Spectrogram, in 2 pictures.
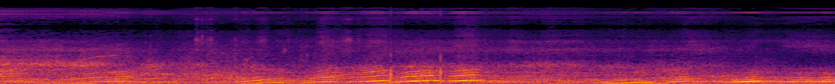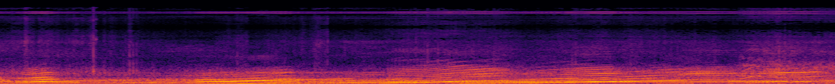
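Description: Car engine being revved hard during drifting, its pitch climbing and dropping again and again in quick sweeps over a steady low drone.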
